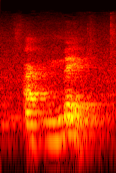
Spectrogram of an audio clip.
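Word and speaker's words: ἀκμή: Y está relacionado con acme, A-K-M-E, con acento en la E, que significa punto.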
